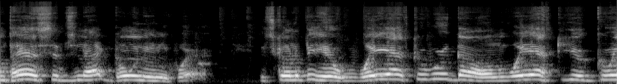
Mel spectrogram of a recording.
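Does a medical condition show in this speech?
Yes: cerebral palsy; uses wheelchair.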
